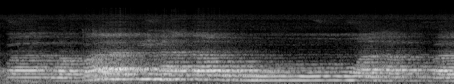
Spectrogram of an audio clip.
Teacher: Jadi itu namanya idgham biguna, masukkan dengan dengung, didengungkan juga. Wa fakihatan wa abba didengungkan.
